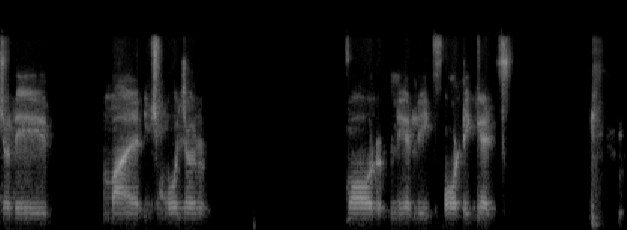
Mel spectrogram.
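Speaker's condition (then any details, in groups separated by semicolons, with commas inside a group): Stage IV larynx cancer; surgery cost natural voice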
